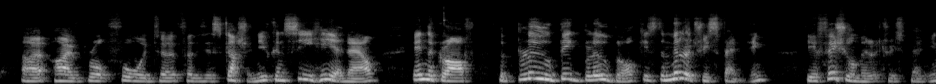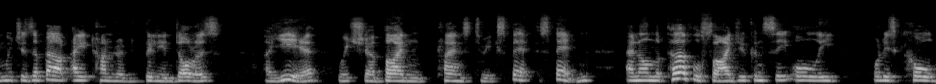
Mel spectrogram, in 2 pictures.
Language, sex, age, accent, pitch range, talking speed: English, male, 60-79, British, 155-195 Hz, 175 wpm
